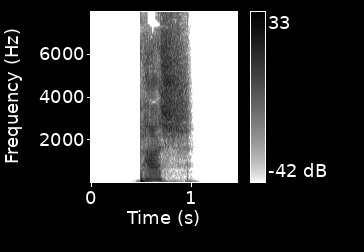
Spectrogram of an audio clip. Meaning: doubles, doublets
- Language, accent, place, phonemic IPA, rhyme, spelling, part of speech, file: German, Germany, Berlin, /paʃ/, -aʃ, Pasch, noun, De-Pasch.ogg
